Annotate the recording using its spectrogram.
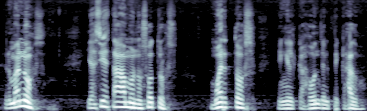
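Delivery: usual speaking voice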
